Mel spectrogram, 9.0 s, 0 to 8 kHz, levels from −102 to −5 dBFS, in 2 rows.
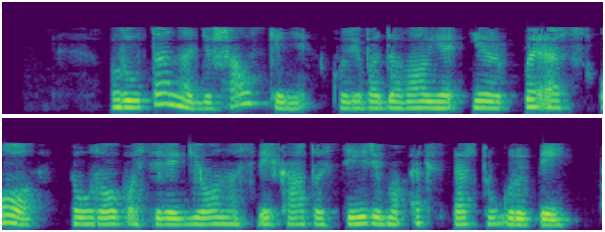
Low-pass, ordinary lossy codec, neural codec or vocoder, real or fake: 7.2 kHz; AAC, 16 kbps; none; real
